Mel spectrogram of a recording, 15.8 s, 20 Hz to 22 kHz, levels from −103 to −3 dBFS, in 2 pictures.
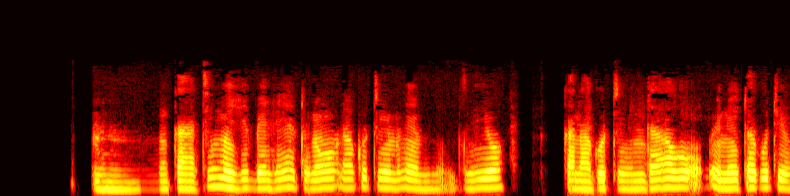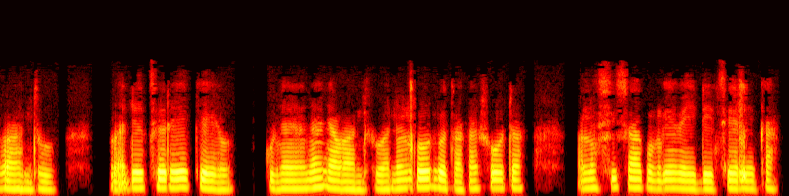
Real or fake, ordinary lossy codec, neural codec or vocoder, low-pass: fake; MP3, 32 kbps; vocoder, 22.05 kHz, 80 mel bands, Vocos; 7.2 kHz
